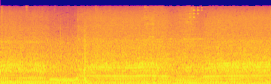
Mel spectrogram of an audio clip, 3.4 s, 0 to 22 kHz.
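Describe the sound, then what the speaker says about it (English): Car engine in Forza Horizon 5, a steady droning motor note with shifting pitch as it accelerates, continuous and fairly loud, no talk. "this car sound sounds good"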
